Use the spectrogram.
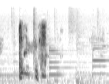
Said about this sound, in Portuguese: Saúde. Isso foi um espirro. Eu eu segurei.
